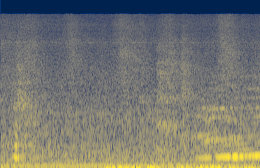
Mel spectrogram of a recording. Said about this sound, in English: prepares Holstein and Jersey cows for their evening milking.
